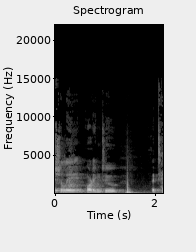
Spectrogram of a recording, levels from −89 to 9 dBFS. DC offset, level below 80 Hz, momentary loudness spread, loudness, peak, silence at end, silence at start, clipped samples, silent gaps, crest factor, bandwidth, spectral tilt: under 0.1%; -42 dBFS; 10 LU; -24 LUFS; -6 dBFS; 0 s; 0 s; under 0.1%; none; 18 dB; 9.6 kHz; -6 dB/octave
